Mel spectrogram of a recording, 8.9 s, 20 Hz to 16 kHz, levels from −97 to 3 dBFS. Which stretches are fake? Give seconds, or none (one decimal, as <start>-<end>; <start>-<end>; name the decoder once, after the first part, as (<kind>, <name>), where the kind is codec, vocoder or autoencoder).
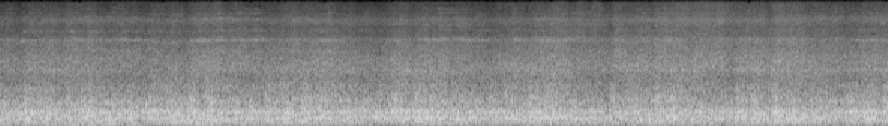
1.0-2.8 (vocoder, BigVGAN v2); 6.3-7.5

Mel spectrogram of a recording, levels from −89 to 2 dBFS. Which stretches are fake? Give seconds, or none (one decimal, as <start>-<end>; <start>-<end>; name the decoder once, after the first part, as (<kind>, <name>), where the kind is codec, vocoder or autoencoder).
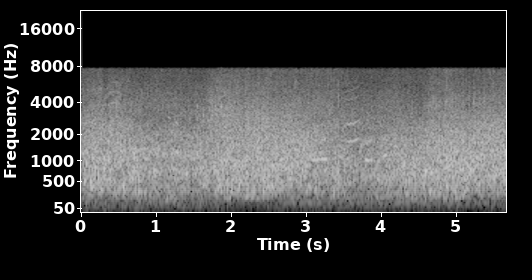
none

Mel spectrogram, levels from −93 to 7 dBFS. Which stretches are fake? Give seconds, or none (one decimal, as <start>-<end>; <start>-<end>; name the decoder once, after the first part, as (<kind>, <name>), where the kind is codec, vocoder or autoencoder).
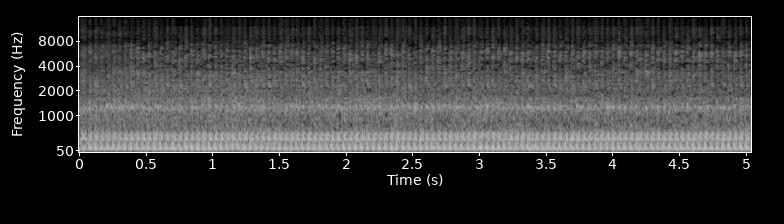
0.0-0.7 (vocoder, BigVGAN v2); 1.6-3.0; 3.4-4.2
